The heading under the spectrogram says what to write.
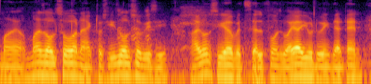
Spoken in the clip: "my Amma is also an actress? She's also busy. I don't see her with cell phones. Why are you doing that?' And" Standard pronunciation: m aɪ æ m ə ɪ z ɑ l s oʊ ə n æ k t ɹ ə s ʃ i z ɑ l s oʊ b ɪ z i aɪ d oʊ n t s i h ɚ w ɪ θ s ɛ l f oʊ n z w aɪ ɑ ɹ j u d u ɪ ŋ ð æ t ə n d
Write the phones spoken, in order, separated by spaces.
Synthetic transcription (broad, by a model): m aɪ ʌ m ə ɪ z ɑ l s oʊ ə n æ k t ə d ʃ i z ɑ l s oʊ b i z i aɪ d oʊ n t s i h ɚ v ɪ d s ɛ l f oʊ n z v aɪ ɑ ɹ j u d u ɪ ŋ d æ t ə n d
